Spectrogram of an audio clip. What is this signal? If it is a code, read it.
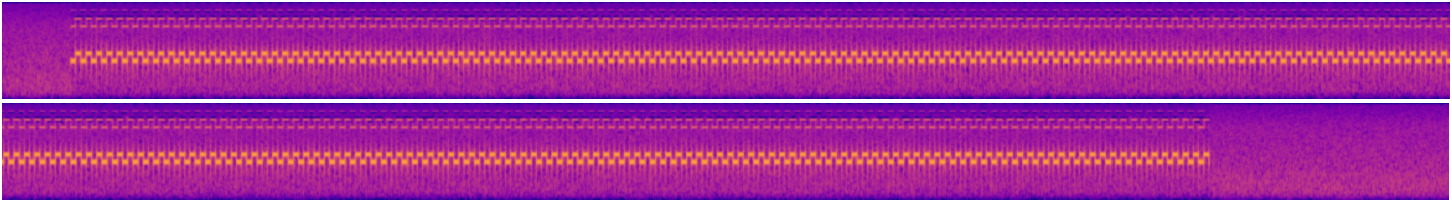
A tone that alternates evenly between two pitches. There is no code.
